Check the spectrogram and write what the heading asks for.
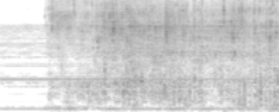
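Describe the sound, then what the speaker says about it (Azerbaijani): Warm water pours steadily into a bowl of dissolved yeast for homemade bread dough, a continuous close splashing gush that starts abruptly and runs on alone. "İndi suyu əlavə eləyək, xəmirimizi başlayaq yoğurmağa."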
